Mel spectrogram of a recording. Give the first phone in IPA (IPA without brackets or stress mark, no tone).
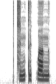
t͡s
